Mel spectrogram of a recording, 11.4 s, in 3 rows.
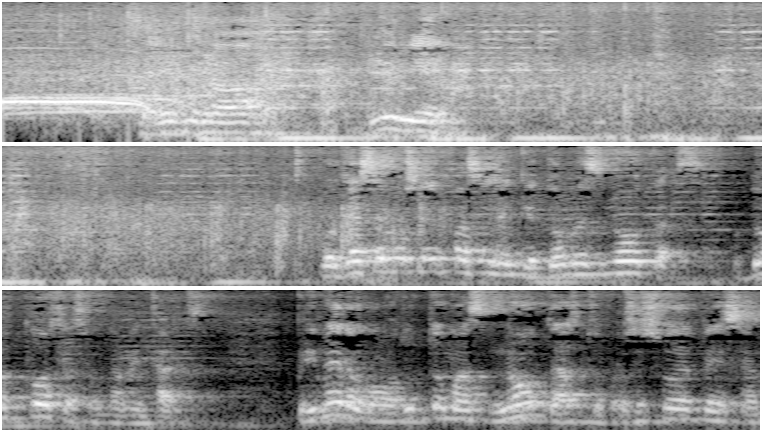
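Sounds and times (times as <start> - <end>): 
audience applause: 0.0 - 7.0
speech: 0.8 - 2.4, 5.4 - 11.3.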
